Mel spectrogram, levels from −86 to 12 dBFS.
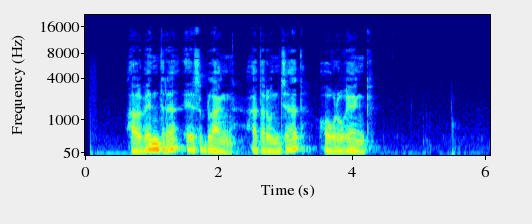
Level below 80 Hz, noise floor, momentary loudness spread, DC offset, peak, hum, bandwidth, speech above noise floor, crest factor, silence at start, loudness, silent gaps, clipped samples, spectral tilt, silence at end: -44 dBFS; -61 dBFS; 15 LU; under 0.1%; -8 dBFS; none; 15.5 kHz; 37 dB; 18 dB; 0.65 s; -26 LUFS; none; under 0.1%; -7 dB/octave; 0.55 s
